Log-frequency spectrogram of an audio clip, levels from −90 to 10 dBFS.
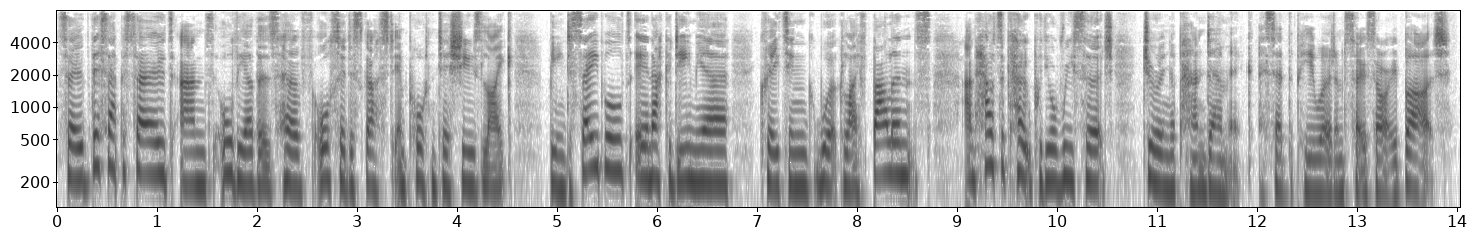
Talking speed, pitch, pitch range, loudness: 170 wpm, 200 Hz, 185-225 Hz, -23 LUFS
